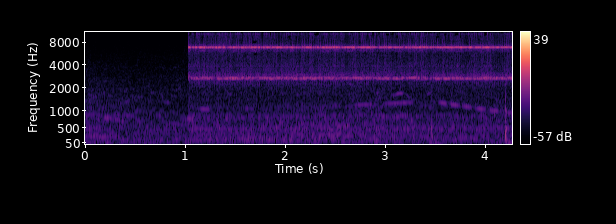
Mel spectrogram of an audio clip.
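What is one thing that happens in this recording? An alarm clock rings loudly and steadily.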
